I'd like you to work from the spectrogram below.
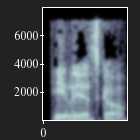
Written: helioscope

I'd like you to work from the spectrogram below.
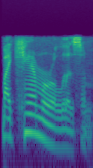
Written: bicameralism

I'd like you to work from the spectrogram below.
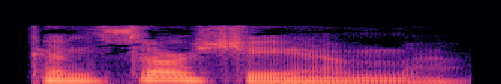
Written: consortial

